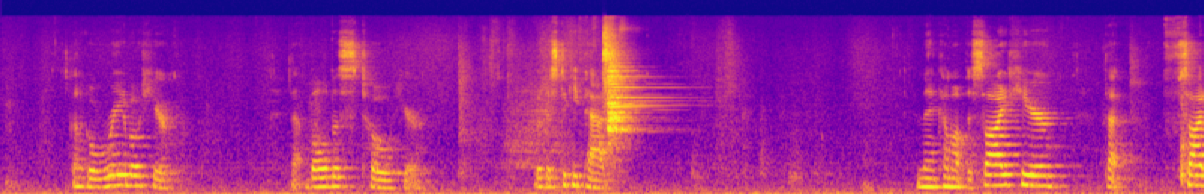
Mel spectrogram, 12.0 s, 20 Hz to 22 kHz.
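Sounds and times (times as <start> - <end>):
sharp clink: 6.0 - 7.1.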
